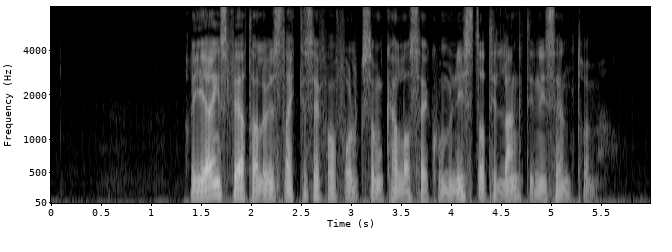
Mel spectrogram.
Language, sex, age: Norwegian, male, 45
